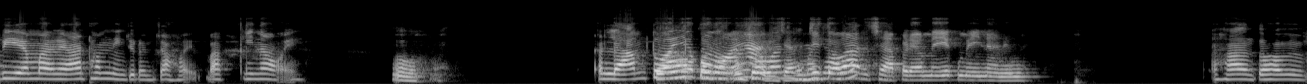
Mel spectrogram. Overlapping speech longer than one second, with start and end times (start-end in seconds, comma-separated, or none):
6.5-8.5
